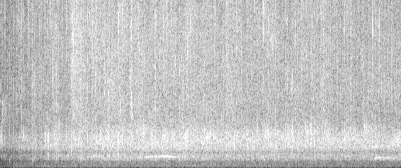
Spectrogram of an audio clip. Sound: audience applauding

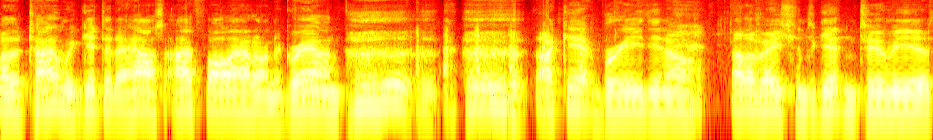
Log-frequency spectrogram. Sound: gasping

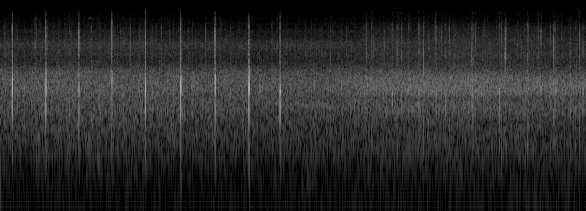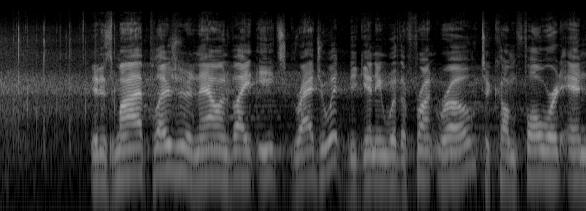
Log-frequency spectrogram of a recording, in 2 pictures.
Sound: applause

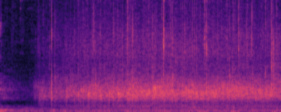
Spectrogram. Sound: applause

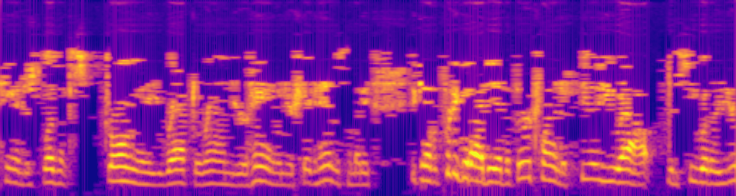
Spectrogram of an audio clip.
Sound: laughs

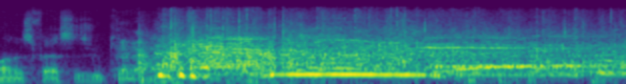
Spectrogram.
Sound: audience applauding

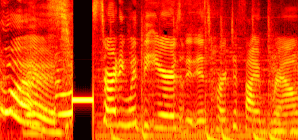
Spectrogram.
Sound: beeps

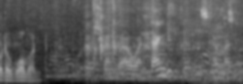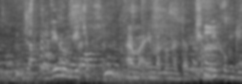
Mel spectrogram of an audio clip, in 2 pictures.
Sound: speaking in foreign language

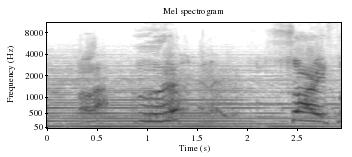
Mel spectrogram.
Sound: Will retching

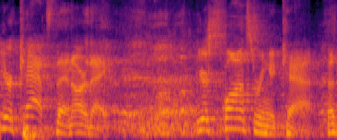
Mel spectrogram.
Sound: audience Laughing

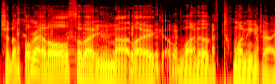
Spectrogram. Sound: laughs

